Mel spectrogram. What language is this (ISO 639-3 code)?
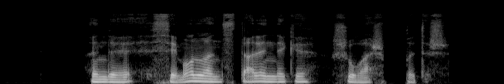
chm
